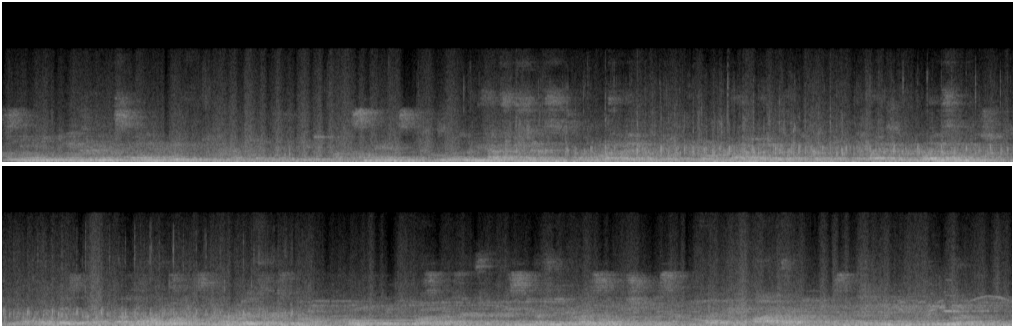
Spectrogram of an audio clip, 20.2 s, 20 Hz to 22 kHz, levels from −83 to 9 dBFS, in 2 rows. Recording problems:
room echo; strong; dies away in 2.4 s
off-mic speech; far
chatter from many people; very loud; throughout; 3 dB above the speech
background music; faint; throughout; 20 dB below the speech

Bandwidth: 15.5 kHz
